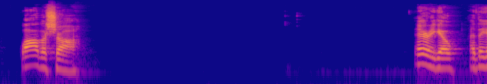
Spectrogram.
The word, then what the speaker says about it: Wabasha: specifically a wabasha all right appreciate that so wabasha wabasha there we go i think i got that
